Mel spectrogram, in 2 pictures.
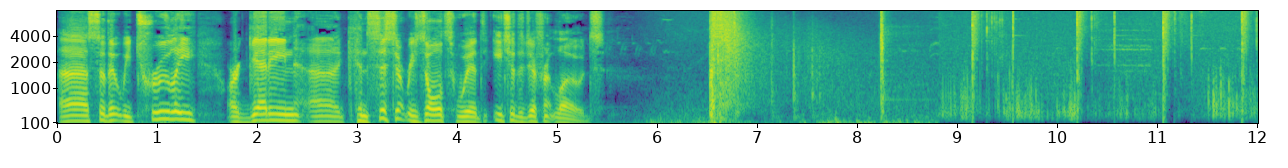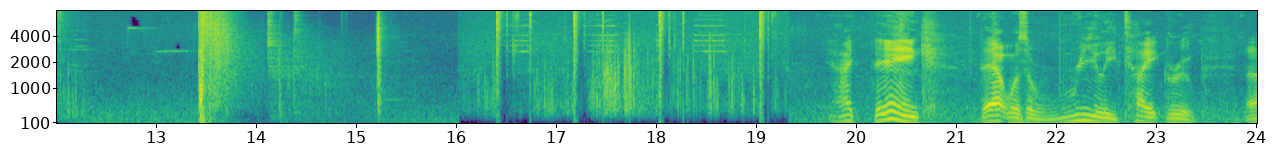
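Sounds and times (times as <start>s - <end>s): rifle shot with echo: 6.5s - 7.7s, 13.4s - 14.4s.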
